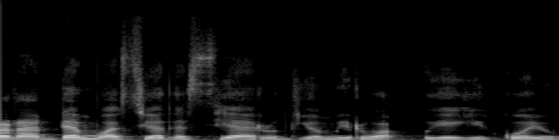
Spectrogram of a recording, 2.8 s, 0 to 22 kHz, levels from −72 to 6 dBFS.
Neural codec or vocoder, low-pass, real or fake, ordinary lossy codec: codec, 44.1 kHz, 7.8 kbps, DAC; 19.8 kHz; fake; none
